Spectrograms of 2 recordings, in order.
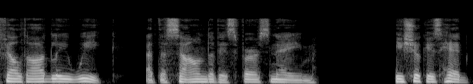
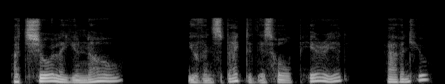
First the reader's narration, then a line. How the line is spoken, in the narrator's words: weakly, he explained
